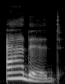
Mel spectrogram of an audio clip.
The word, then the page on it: added: ǽd; アァデッド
